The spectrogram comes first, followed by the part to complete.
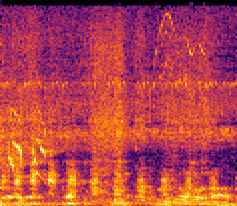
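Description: Faint animal calls: a quick run of short, high-pitched yips in the first half second, with faint voices in the background.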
